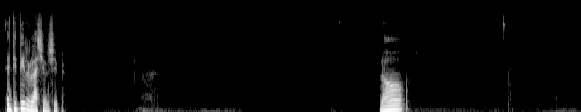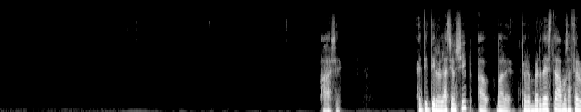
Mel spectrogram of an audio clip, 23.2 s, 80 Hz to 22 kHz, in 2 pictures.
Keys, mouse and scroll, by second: 2.0 click, 6.5 click, 9.1 click, 9.1 right click, 10.0 Escape, 11.2 click, 14.1 click, 14.5 click, 15.5 click, 17.1 click, 19.8-21.0 scroll down 1, 21.0-23.2 scroll down 1.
